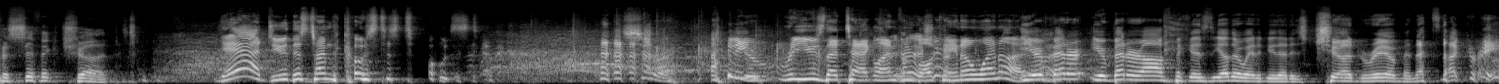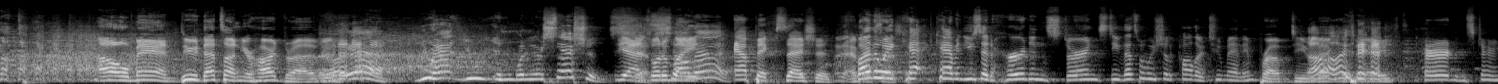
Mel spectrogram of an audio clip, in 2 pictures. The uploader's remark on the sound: C.H.U.D. (Live in Brooklyn). The gang is live from the Bell House in Brooklyn. Live on stage.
